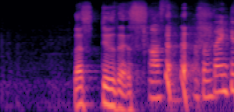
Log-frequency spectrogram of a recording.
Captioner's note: laughs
